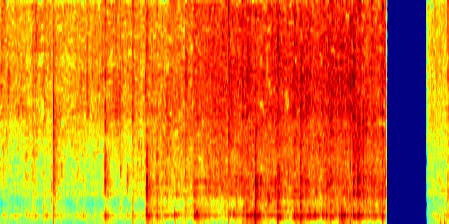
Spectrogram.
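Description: Chopped green chillies frying in a pan while upma premix is made, a loud, close, steady sizzle with light stirring scrapes that cuts off abruptly near the end.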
